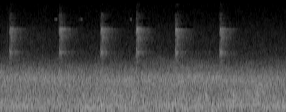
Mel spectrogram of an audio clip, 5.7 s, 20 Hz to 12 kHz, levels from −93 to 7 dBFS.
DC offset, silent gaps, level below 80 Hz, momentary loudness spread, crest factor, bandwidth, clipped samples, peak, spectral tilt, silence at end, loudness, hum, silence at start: under 0.1%; none; -50 dBFS; 1 LU; 14 dB; 11 kHz; under 0.1%; -24 dBFS; -7 dB/octave; 0 s; -38 LUFS; none; 0 s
